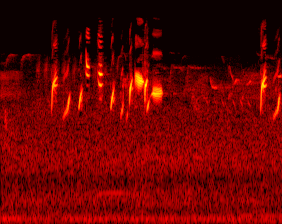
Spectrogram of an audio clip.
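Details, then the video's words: European goldfinch song: a rapid string of clear, twittering chirps ending in a brief buzzy flourish, followed after a short pause by two more high chirps. "O canto do PINTASSILGO/GOLDFINCH SONG"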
